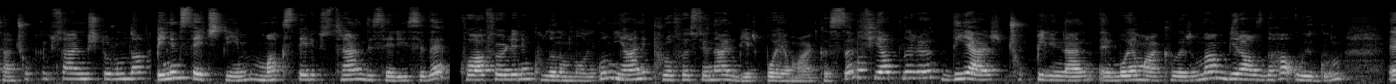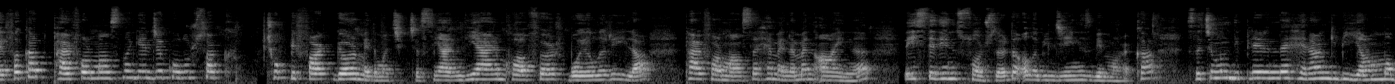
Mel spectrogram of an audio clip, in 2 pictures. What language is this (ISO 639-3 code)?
tur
